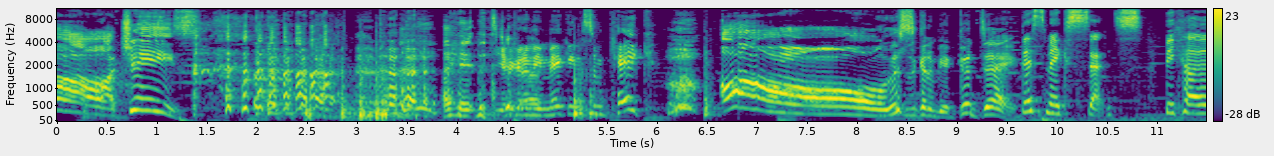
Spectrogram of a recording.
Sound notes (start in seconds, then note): 1.3 both laugh; 6.0 gasps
